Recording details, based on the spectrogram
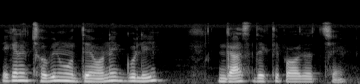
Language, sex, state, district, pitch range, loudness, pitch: Bengali, male, West Bengal, Alipurduar, 140-175 Hz, -18 LUFS, 150 Hz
